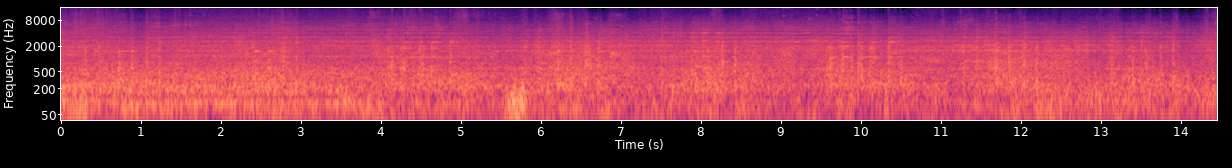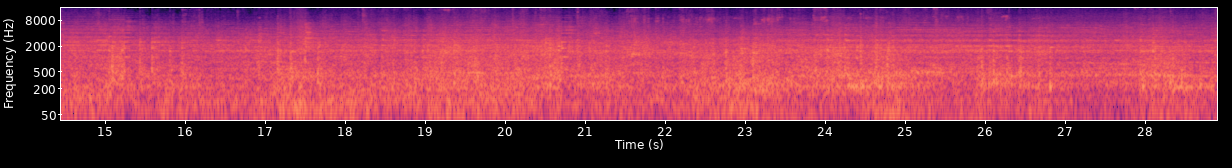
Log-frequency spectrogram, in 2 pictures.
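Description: Loaded double-stack intermodal well cars rolling past, steel wheels clicking over the rail joints in a continuous rumble, with faint high tones and a louder knock about six seconds in.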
